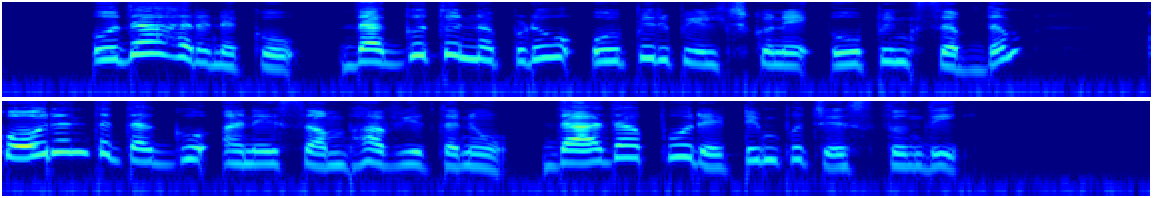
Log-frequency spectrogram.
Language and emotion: Telugu, neutral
